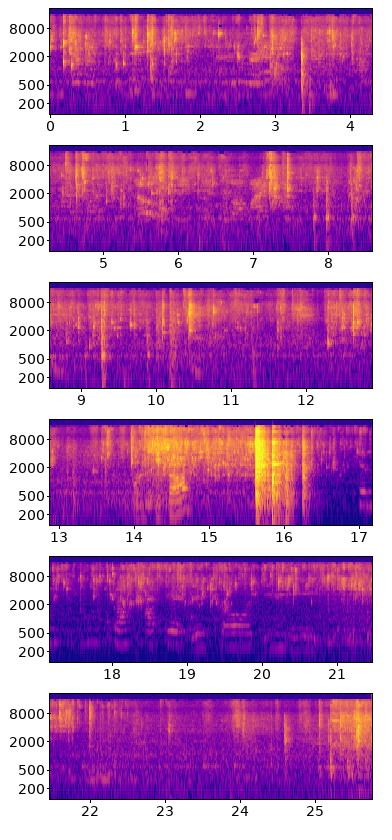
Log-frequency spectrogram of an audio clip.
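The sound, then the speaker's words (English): Water runs from a tap, refilling a container with just enough water to bring rice to a boil, in a steady, fairly loud rush, swells briefly, then shuts off, leaving a few faint drips and trickles in near quiet. “I'm gonna fill this back up. Just enough water and throw a little salt, burn it to a boil”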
